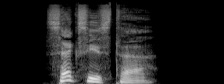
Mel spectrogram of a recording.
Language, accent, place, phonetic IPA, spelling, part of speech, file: German, Germany, Berlin, [ˈzɛksistɐ], sexyster, adjective, De-sexyster.ogg
- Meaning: inflection of sexy: 1. strong/mixed nominative masculine singular superlative degree 2. strong genitive/dative feminine singular superlative degree 3. strong genitive plural superlative degree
